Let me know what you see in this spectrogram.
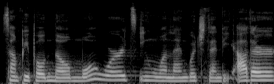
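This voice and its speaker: A woman with a Chinese accent, fairly low pitch, a dark, mellow tone and ordinary pitch variation, in a very clean recording with a silent background. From China. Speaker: parenting vlogger. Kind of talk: scripted narration.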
